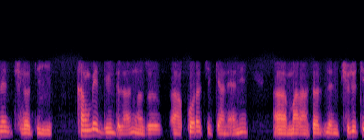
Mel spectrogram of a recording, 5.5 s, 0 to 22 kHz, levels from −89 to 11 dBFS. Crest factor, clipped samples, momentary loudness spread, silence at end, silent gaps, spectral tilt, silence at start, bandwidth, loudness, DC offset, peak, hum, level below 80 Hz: 18 dB; under 0.1%; 7 LU; 0 s; none; -10 dB/octave; 0 s; 4 kHz; -23 LUFS; under 0.1%; -4 dBFS; none; -74 dBFS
